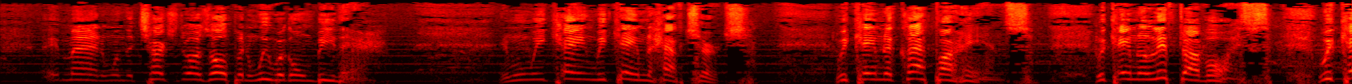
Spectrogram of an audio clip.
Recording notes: May have to listen with headphones due to low volume recording audio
